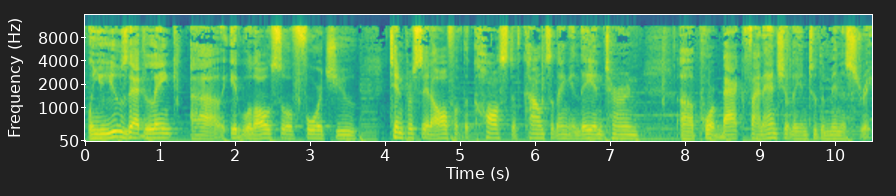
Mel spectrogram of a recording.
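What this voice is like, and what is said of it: Strained, worn-out voice. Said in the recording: “My voice is gone.”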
